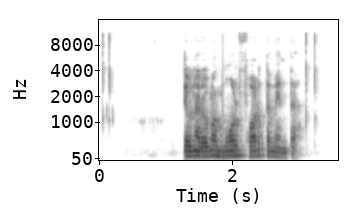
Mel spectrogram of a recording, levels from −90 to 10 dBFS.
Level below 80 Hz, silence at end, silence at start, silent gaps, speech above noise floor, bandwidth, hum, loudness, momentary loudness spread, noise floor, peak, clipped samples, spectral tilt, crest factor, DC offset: -60 dBFS; 0.6 s; 1.25 s; none; 53 dB; 11.5 kHz; none; -23 LUFS; 18 LU; -75 dBFS; -6 dBFS; under 0.1%; -6.5 dB/octave; 20 dB; under 0.1%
